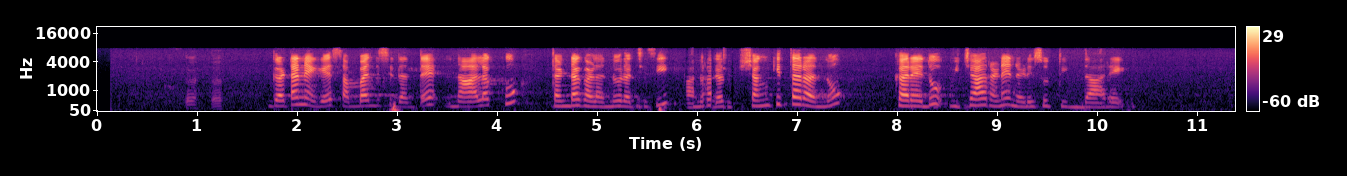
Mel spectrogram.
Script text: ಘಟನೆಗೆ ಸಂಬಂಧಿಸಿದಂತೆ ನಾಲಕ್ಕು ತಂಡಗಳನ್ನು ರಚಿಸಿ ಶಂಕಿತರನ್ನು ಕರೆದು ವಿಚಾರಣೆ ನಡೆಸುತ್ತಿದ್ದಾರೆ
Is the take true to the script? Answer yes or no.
no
